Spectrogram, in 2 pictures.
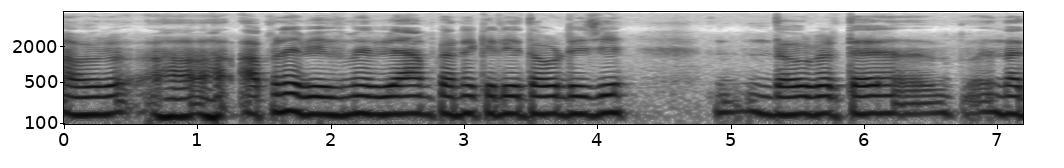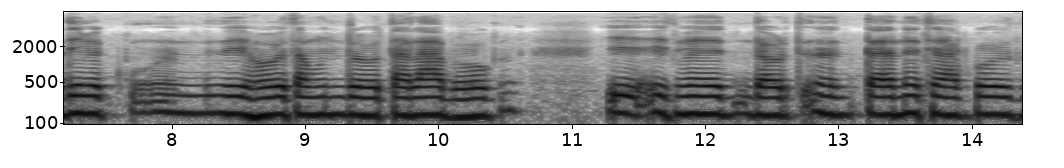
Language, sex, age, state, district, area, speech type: Hindi, male, 18-30, Uttar Pradesh, Ghazipur, rural, spontaneous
